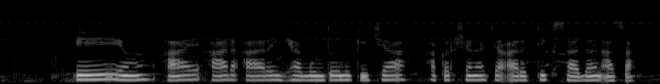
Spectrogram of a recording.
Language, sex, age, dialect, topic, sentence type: Marathi, female, 18-24, Southern Konkan, banking, statement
